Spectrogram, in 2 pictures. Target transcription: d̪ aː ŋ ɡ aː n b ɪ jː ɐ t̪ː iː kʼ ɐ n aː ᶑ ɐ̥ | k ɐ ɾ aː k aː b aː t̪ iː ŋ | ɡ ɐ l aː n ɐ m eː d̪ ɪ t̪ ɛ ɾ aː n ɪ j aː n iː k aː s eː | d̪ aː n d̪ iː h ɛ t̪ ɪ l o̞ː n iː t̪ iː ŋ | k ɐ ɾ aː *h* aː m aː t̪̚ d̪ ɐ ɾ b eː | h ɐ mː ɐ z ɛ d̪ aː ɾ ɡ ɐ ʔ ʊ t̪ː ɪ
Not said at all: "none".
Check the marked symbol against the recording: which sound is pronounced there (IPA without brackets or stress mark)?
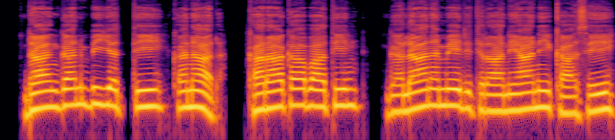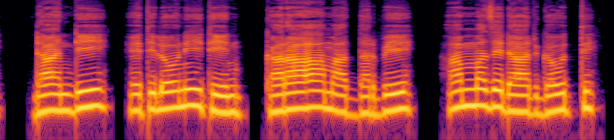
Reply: h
